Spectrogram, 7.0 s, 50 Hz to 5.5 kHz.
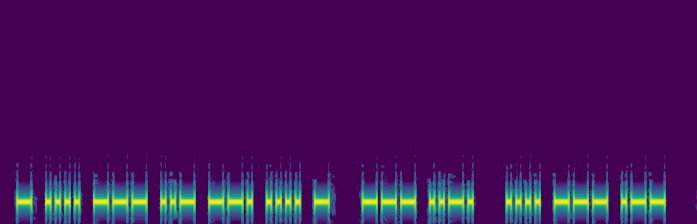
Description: Morse code, heard as a keyed tone, about 25 wpm, 600 Hz. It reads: THOUGHT OF HOW
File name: the old man and the sea part 1 25wpm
